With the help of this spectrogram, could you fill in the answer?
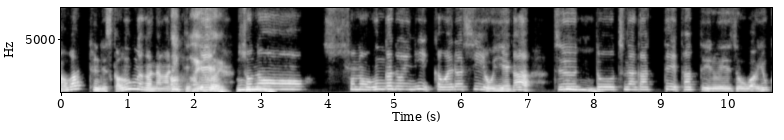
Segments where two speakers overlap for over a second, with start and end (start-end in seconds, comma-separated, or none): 1.6-3.2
